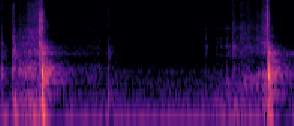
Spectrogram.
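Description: Two sharp knife chops on a cutting board while making potato salad, about a second and a half apart, with a fainter tap between them and a low background hum.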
